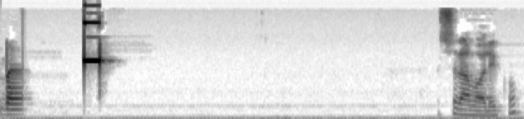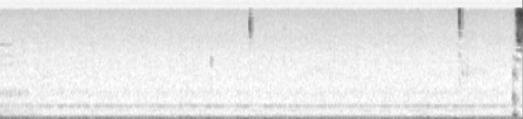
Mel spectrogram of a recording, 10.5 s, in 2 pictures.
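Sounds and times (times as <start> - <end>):
speech: 0.0 - 0.3, 4.4 - 5.3
electronic beep as a phone call ends: 0.8 - 1.2.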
